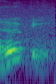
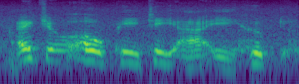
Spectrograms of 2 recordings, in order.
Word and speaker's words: hooptie: started doing youtube and i called it a hoopie and uh of course somebody corrected me on youtube you're going to get corrected so uh somebody corrected me and pointed out that the correct pronunciation is hooky h-o-o-p-t-i-e i've been trying to uh trying to say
